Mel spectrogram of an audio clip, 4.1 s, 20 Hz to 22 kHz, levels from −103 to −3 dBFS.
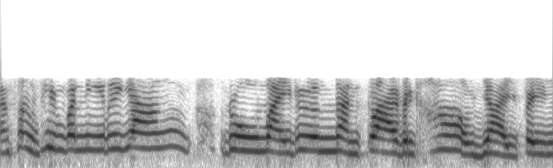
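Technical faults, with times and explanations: Throughout, AMR narrowband mobile codec: nothing above about 3.8 kHz survives, so the speech sounds boxed-in and telephone-like, with sibilants dulled. The codec rebuilds each 20 ms frame from a vocal-tract model excited by a handful of pulses rather than sending the waveform itself. At this low bit budget, which fits a rate around 7.4 kbps, that coarse excitation is plainly audible as a buzzy, synthetic edge on the voice.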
